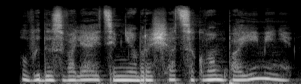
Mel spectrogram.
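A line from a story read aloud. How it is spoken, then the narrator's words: Frightened whisper. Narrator (Russian): испуганно прошептала она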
